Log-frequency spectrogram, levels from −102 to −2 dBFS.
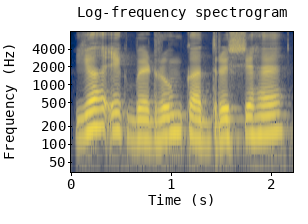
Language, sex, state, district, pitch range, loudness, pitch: Hindi, male, Jharkhand, Ranchi, 130-160 Hz, -16 LUFS, 145 Hz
